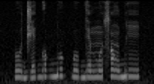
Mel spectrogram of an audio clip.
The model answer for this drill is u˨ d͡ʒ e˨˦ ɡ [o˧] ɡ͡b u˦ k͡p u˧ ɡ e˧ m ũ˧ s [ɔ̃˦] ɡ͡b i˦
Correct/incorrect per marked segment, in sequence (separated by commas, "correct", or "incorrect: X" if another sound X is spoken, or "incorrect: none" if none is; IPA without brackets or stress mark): correct, correct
